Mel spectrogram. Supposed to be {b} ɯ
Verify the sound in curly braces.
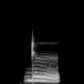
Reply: incorrect: ɖ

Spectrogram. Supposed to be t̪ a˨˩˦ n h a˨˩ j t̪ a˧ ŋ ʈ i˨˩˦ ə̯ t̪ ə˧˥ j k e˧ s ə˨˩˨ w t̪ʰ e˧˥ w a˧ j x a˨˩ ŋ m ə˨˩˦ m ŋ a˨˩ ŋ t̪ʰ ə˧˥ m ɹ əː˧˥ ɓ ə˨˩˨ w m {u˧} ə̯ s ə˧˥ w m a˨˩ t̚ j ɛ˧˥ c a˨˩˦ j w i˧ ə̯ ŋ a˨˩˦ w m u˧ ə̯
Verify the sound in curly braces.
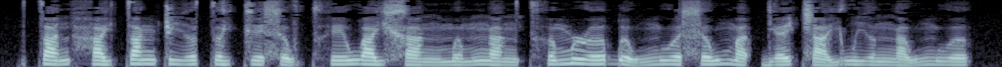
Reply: correct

